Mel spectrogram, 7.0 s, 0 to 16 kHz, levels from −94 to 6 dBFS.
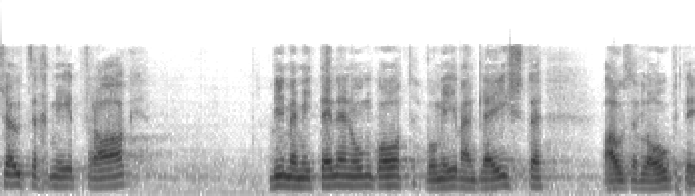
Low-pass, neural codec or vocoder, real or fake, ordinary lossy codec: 7.2 kHz; codec, 16 kHz, 8 kbps, FreqCodec, smaller model; fake; AAC, 48 kbps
